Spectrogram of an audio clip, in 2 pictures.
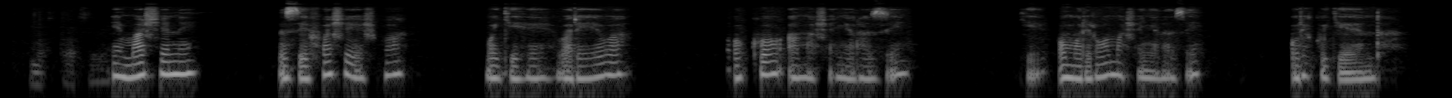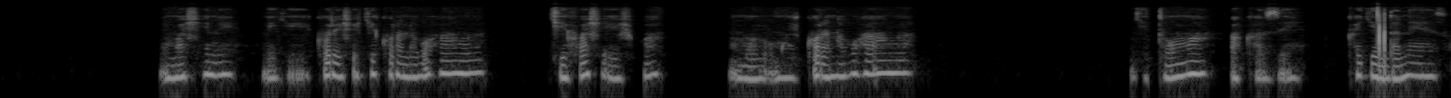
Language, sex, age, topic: Kinyarwanda, female, 36-49, government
